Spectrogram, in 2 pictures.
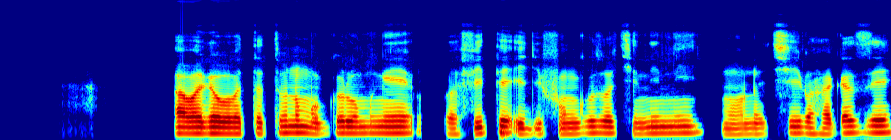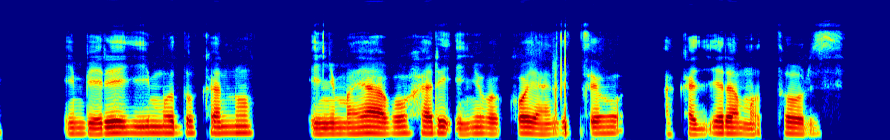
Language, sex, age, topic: Kinyarwanda, male, 18-24, finance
